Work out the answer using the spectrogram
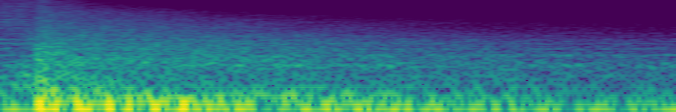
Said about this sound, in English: He heard the hammer on the gun fall as the gunman attempted to shoot him, but the gun misfired. He curls up into a fetal position, anticipating that shot, and then the second shot goes off.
